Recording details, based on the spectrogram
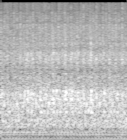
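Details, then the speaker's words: Project car started for first time after many changes, a week before a road trip: light fast metallic rattle over a steady idle; owner thinks something may be loose, source unconfirmed. "Car started right up. However, there's a really weird noise going on that I don't like at all. A noise that I've never heard before. Something sounds like it's rattling again."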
